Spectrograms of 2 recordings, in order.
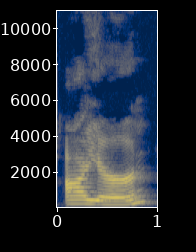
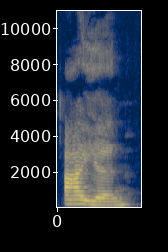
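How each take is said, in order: First: An R sound is pronounced in the word. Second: No R sound is pronounced in the word. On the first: "pronouncing it like iron with that er in there" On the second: "So notice that I'm not pronouncing that R"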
